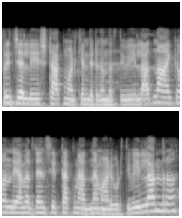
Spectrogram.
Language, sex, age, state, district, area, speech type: Kannada, female, 30-45, Karnataka, Vijayanagara, rural, spontaneous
